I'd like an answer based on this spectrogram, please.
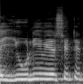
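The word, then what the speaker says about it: university: यूनिवर्सिटी का उच्चारण जब करते हैं तो यूनिवर्सिटी, तो यू आता है, यू, तब समझ गए यू क्या है? व्यंजन है कि स्वर है? व्यंजन है, तो ए लगाइए।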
